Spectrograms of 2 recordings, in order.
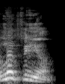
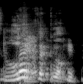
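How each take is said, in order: First: It sounds like the word lithium. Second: It has a 'k' sound before the ending. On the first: The speaker calls it wrong. "It's not lithium" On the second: The speaker calls it right. "It's Lithicum"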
